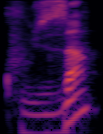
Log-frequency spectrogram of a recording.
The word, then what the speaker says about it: cousin: Masculin, je prononce un cousin. Féminin, une cousine. OK?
